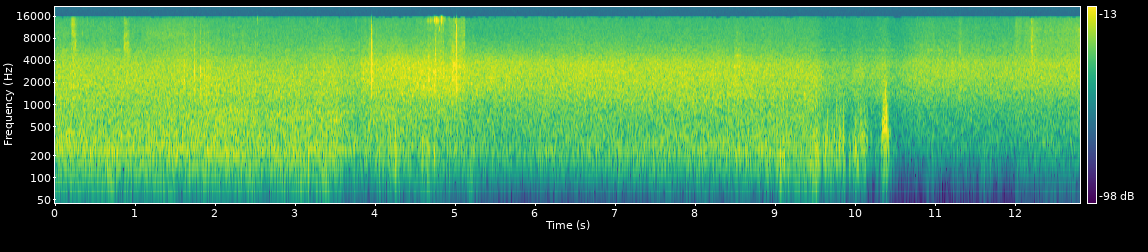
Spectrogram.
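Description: Steady outdoor wind and ocean surf noise, thinning near the end, with a short knock about ten seconds in.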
